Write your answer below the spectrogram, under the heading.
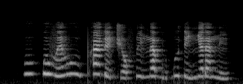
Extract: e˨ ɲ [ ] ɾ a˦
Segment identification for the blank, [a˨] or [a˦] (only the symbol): a˦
